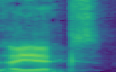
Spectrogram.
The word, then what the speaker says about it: Ajax: Ajax. – No, you didn't say that. You said Ajax. – Did I? Oh. Yes, you did. Yep. Come on, pronounce it properly. Ajax.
